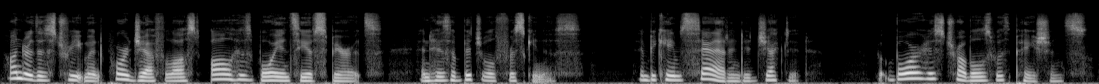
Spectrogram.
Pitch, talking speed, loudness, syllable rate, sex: 190 Hz, 140 wpm, -16 LUFS, 4.5 syllables/s, female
